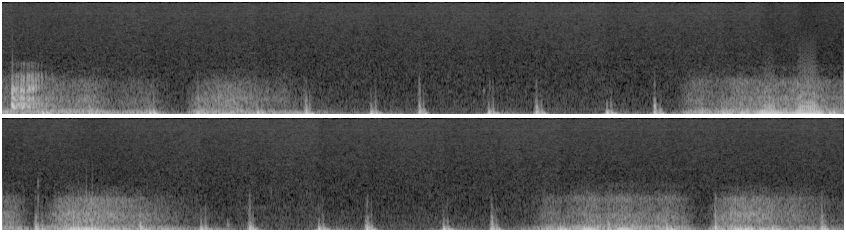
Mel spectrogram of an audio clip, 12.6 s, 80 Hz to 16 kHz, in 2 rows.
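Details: Real recording of a person asleep who rolled over: steady soft low heartbeat thumps about 70 a minute under slow rushing sleep breaths; normal heartbeat with breathing.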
